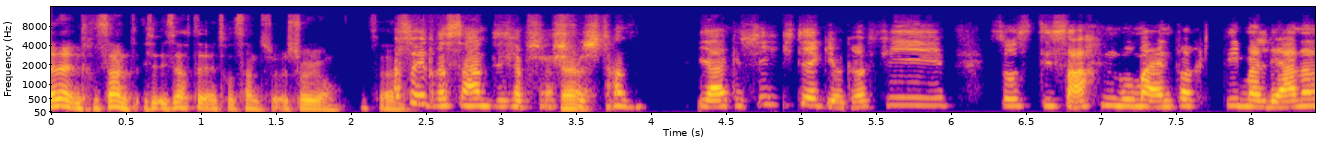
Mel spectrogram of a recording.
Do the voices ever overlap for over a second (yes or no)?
no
